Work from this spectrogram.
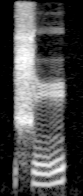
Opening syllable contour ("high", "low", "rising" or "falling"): rising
